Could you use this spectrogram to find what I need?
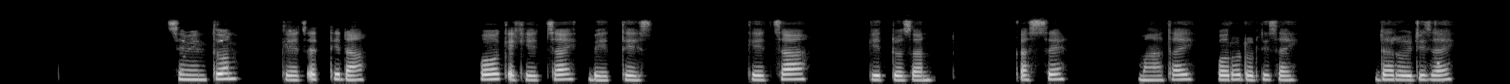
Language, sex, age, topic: Gamo, female, 18-24, government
